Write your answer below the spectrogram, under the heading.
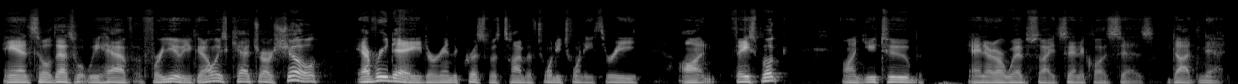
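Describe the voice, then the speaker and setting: A man playing Santa Claus, reading a children's book aloud and talking to kids in a slow, gentle storytelling manner. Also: lowish voice.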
